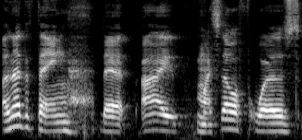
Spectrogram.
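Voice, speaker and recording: Amid noticeable background noise, a man's voice shows ordinary pitch variation. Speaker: podcast host. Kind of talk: casual banter chat. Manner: animated, joking.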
